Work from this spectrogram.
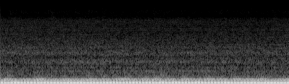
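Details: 2008 Acura TSX (CL9, K24) after repairs, warm with coolant bled and temperature below halfway: steady, smooth low idle with an even pulse, no misses, knocks or squeals. Normal warm idle.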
